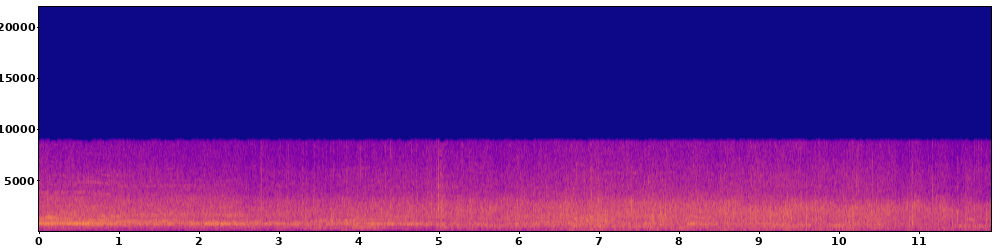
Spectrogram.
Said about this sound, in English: Are there any believers in this place today that can clap your hands and shout unto God?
